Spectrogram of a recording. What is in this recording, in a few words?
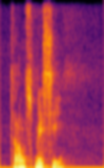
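"transmissie", Dutch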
